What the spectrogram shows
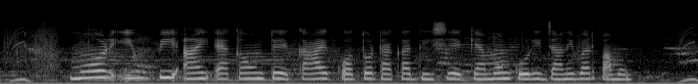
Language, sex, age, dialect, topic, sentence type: Bengali, female, 18-24, Rajbangshi, banking, question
